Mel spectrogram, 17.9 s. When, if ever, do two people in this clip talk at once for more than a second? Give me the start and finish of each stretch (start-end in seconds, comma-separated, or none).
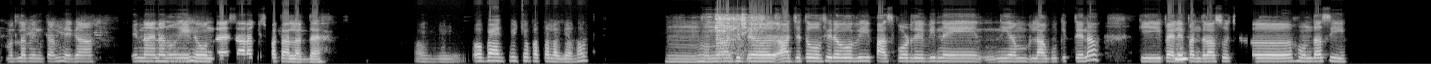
none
